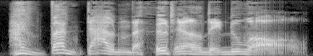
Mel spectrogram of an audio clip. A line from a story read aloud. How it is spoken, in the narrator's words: Olaf cried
